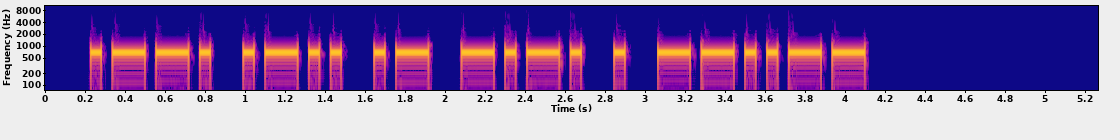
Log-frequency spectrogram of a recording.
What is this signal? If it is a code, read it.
Morse code, heard as a keyed tone, about 22 wpm, 700 Hz. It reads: PLACE,
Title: 4x Word-Spacing - Sentences from Top 400 Words - 22wpm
